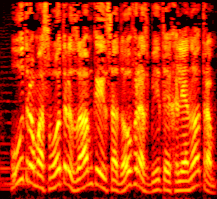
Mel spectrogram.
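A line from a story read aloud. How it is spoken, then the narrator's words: Plain. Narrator (Russian): ответил англичанин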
